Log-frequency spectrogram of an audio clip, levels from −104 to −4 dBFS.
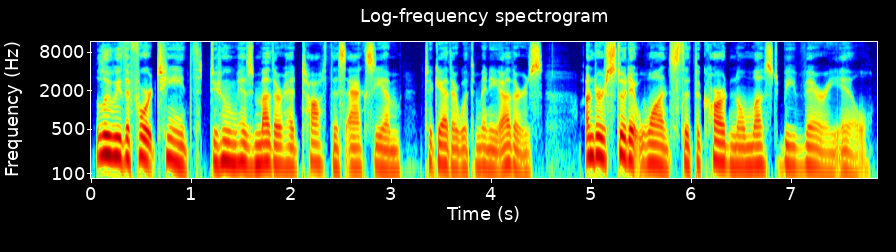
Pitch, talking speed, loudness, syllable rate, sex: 135 Hz, 190 wpm, -21 LUFS, 5.2 syllables/s, female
